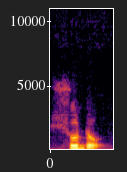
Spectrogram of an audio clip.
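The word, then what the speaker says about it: pseudo: এটা উচ্চারণ হবে না। সুডো উচ্চারণ হবে পি এসই ইউ ডিও সুডো।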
